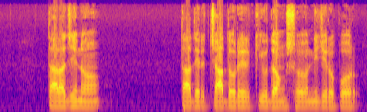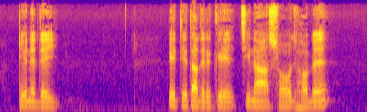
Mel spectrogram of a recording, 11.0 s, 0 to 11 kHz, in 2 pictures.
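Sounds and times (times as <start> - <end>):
man lecturing: 0.8 - 1.6, 2.8 - 6.5, 8.0 - 10.6.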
